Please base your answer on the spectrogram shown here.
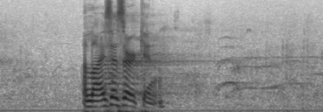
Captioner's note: applause and cheering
